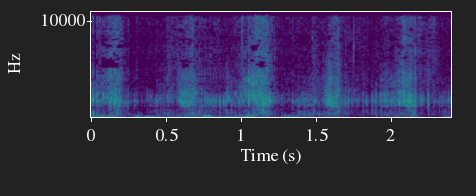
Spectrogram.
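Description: Footsteps crunching in cold, dry snow at about −18 °C, a run of irregular scrunching steps.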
